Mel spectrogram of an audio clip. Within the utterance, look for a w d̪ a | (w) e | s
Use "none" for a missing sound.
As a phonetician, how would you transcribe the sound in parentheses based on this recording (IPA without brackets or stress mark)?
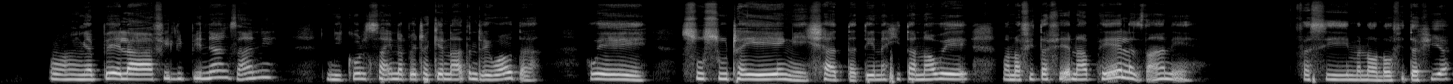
w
